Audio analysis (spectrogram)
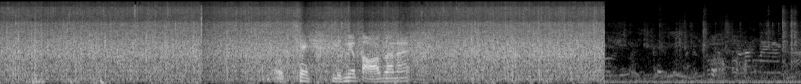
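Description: Steady rain falls outdoors at a fishing pond, a dense close hiss of drops under a voice speaking, then the downpour cuts to a much quieter, thinner patter near the end.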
